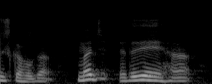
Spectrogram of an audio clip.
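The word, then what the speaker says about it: مجراها: لہٰذا اس اگر کوئی تلفظ اس طریقے سے کرے مج را ہا, یا اگر کہیں مج ری ہا, یہ دونوں تلفظ صحیح نہیں ہے بلکہ درمیانی کیفیت. صحیح تلفظ مج رے ہا.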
